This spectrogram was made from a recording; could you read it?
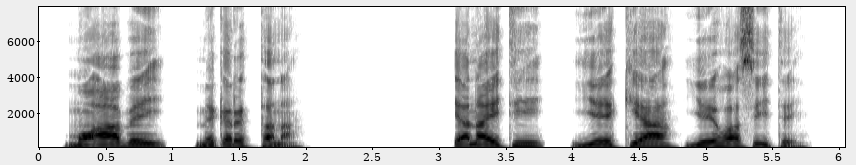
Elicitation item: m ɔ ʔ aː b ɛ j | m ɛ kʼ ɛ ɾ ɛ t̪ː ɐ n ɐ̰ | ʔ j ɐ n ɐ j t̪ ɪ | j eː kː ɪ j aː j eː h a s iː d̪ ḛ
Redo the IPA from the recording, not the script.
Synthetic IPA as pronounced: m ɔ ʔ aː b ɛ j | m ɛ kʼ ɛ ɾ ɛ t̪ː ɐ n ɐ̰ | ʔ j ɐ n ɐ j t̪ ɪ | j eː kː ɪ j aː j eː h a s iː t̪ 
